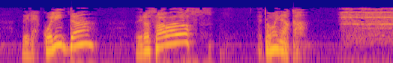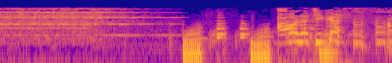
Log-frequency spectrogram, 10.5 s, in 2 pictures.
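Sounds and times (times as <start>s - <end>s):
speech: 0.3s - 4.1s, 9.0s - 10.4s
school bell ringing: 4.6s - 7.8s.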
